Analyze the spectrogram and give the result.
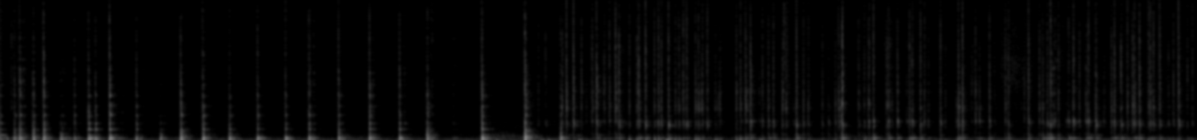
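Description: A medium, decorated, hollow cylindrical metal loose tea tin is tapped with long nails on its lid and sides. The first six seconds bring steady, evenly spaced taps, each a short hollow knock with a brief low tone. After that the tapping turns into a quick, dense patter of lighter, brighter clicks and ticks.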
